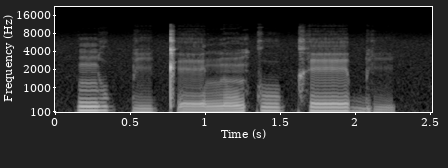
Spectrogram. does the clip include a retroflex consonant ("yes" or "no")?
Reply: no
